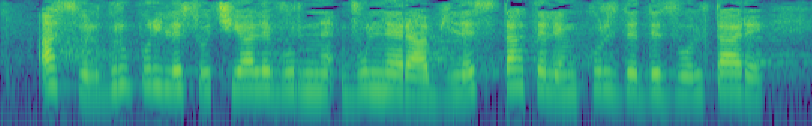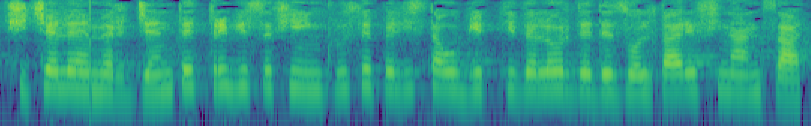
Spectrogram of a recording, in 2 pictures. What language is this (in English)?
Romanian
